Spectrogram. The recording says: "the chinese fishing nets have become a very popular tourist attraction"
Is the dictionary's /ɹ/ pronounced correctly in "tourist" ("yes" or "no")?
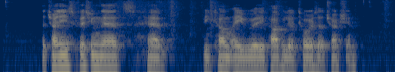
yes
